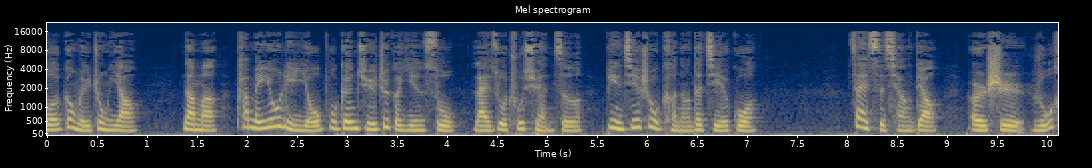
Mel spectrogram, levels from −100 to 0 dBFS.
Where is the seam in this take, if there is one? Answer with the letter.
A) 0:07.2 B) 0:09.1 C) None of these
B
